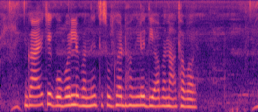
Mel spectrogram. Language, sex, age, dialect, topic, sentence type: Chhattisgarhi, female, 18-24, Eastern, agriculture, statement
